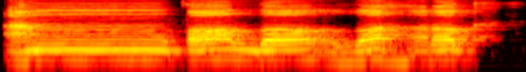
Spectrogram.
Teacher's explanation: Semuanya ikhfa-nya atau gunnahnya menjadi tebal ya.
